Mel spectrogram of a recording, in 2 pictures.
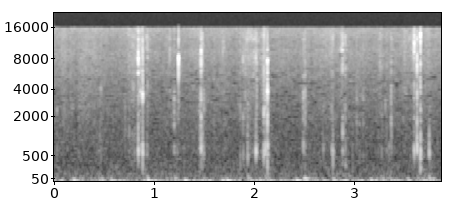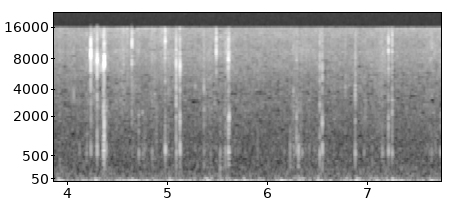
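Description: A small clear vinyl travel cosmetic pouch with pink metallic trim and loose glitter inside, lying flat, is tapped and scratched with long dark nails. Quick, crisp plastic clicks and crinkly scratches come in an irregular stream over a low, steady rumble, each tap dying away almost at once.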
